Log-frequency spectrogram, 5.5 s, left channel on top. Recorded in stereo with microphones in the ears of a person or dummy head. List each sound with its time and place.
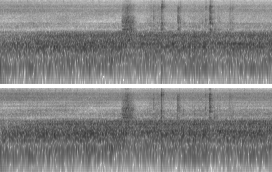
0.0 s an insect: 55° right (ahead or behind), 1.4 m
2.4 s a zipper: 20° right (ahead or behind), 2.5 m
